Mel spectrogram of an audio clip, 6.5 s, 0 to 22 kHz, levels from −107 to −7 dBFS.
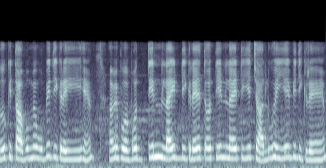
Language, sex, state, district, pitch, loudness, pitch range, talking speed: Hindi, female, Uttar Pradesh, Muzaffarnagar, 240 Hz, -15 LUFS, 225-255 Hz, 250 wpm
